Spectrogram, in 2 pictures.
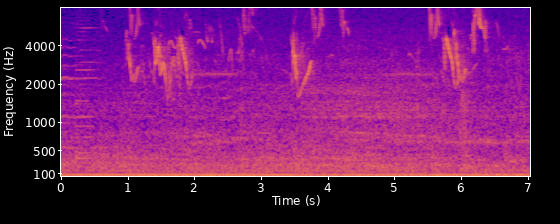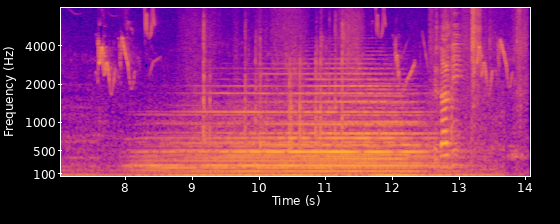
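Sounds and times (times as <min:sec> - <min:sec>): small birds chirping: 0:00.6 - 0:08.5
steady low hum: 0:08.0 - 0:13.6.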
